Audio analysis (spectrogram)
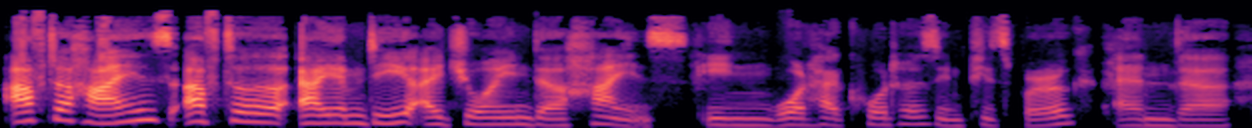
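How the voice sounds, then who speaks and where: A woman's voice: lowish voice, unhurried, bright, forceful tone, dry recording, clean studio sound. A middle-aged woman from China with a Chinese accent, recounting her career as an interview guest. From Wuhan, China. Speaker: interview guest, business executive.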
